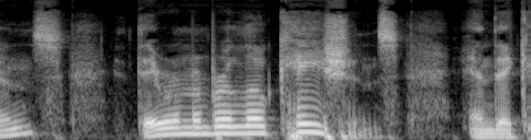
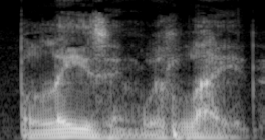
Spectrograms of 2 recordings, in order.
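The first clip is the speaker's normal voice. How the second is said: ordinary delivery, nothing marked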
